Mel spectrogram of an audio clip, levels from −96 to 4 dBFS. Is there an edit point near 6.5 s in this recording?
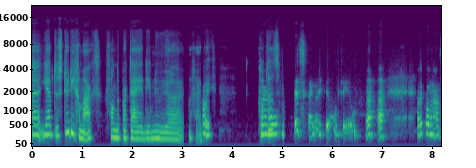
no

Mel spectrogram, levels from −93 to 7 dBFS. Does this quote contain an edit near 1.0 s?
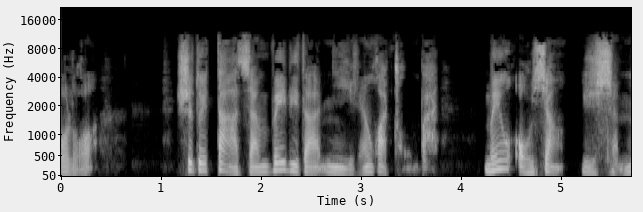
yes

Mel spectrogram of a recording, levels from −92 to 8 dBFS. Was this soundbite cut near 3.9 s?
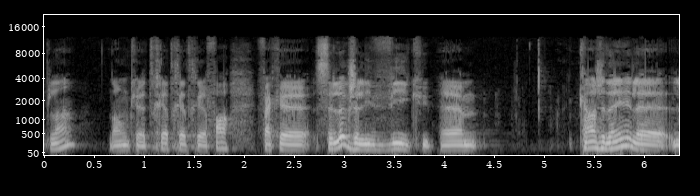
yes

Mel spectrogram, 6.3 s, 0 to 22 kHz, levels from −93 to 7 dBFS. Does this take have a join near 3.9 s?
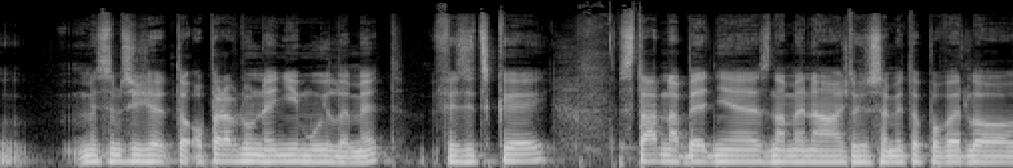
yes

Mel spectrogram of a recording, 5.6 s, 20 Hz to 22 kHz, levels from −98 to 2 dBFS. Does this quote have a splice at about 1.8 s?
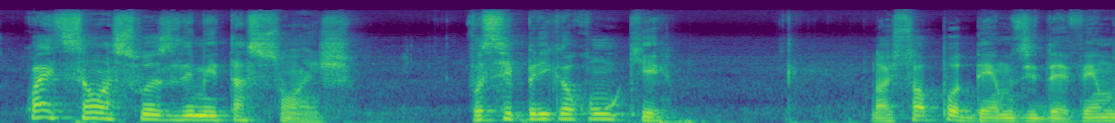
no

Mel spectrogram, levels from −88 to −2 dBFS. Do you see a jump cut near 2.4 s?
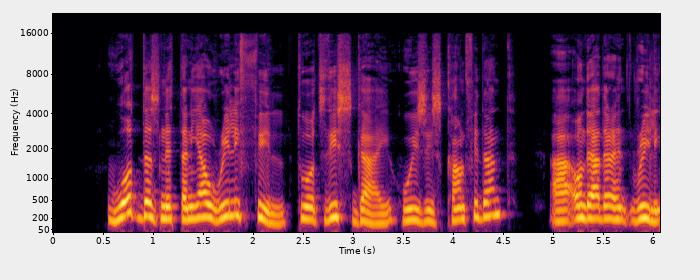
yes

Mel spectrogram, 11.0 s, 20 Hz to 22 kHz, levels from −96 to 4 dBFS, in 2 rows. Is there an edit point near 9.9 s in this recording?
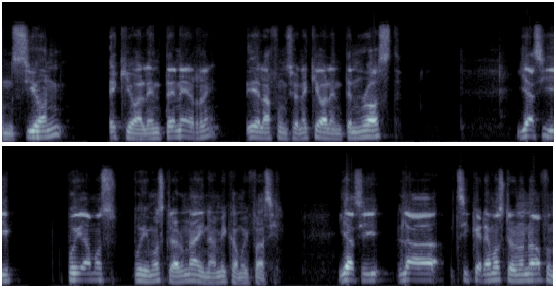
yes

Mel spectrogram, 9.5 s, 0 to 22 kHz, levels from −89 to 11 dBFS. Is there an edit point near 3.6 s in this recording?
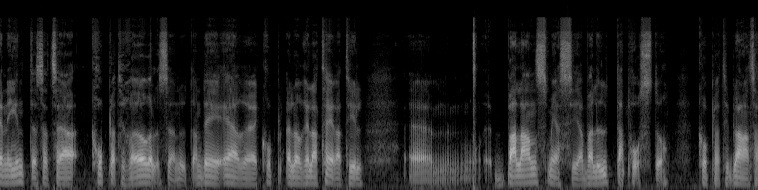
no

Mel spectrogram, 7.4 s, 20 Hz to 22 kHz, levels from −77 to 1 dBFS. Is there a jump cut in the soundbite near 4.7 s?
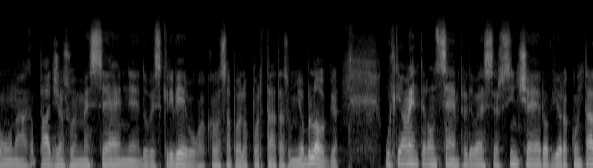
yes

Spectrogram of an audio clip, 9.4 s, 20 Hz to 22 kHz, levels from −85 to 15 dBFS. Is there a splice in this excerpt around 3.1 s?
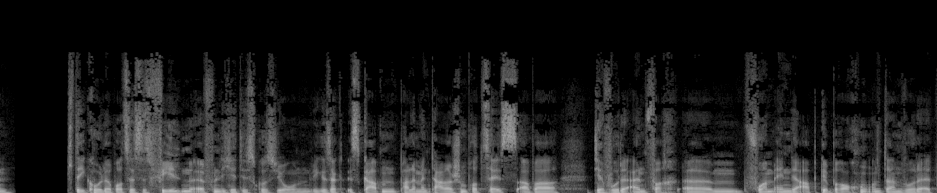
no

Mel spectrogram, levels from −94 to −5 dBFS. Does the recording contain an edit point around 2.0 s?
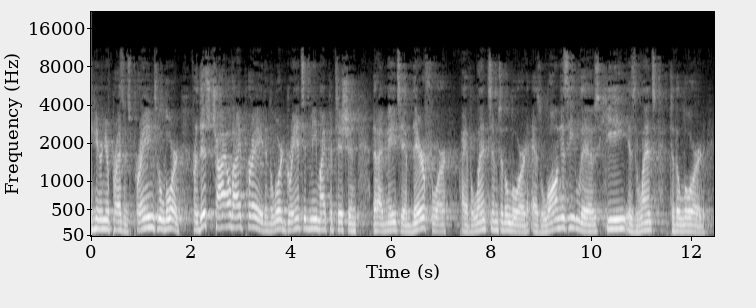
no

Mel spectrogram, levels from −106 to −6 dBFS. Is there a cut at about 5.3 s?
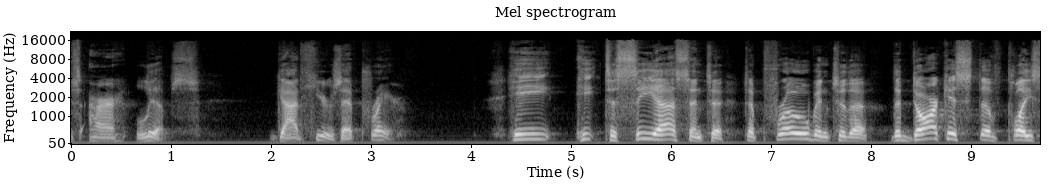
yes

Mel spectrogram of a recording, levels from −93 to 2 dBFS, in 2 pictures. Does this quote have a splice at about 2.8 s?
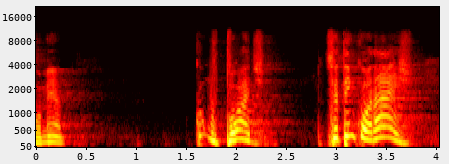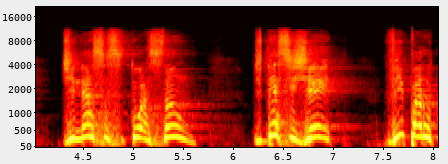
yes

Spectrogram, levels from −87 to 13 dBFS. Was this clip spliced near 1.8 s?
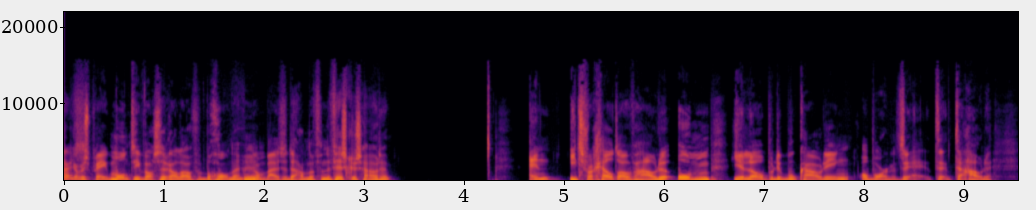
yes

